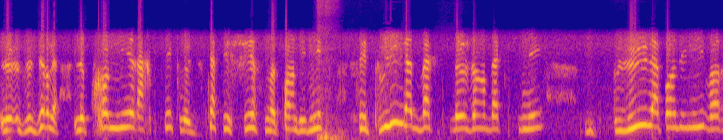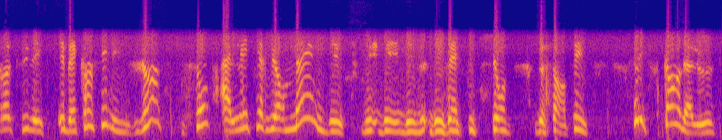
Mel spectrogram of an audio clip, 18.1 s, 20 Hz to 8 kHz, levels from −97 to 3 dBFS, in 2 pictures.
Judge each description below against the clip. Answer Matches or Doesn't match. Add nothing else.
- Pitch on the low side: Doesn't match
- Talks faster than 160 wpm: Doesn't match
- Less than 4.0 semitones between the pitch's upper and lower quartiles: Doesn't match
